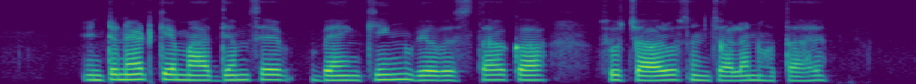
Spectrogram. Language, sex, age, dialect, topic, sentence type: Hindi, female, 18-24, Garhwali, banking, statement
